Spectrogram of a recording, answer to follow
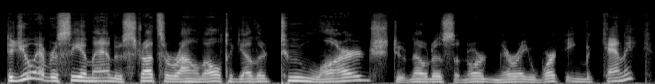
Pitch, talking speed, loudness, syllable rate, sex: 145 Hz, 165 wpm, -19 LUFS, 5.0 syllables/s, male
